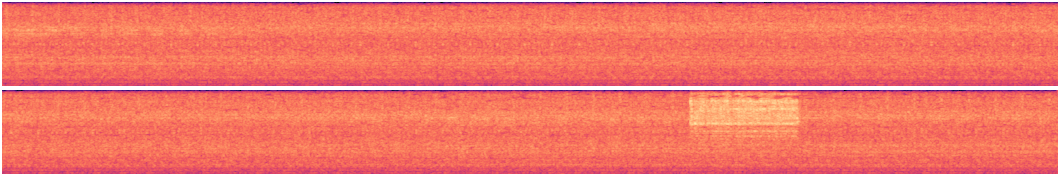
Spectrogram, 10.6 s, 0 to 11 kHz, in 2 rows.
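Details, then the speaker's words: 2003 Kia Sorento idling, code shows cylinder 1 misfire: steady idle with uneven, slightly stumbling beat about four times a second; spark escapes through leaky plug boot to the block instead of firing the plug. "If you see that the spark, see when that starts firing to the side, you see that the spark plug itself stops firing, and that's what caused the spark to escape through the boot to the block and not go through the spark and not fire in the inside the engine. That's why you have the misfire."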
